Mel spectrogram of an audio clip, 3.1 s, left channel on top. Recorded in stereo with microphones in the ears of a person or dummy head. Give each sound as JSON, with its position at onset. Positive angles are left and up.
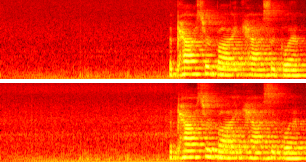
{"t": 1.7, "sound": "a woman speaking", "side_deg": 30, "distance_m": 0.8}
